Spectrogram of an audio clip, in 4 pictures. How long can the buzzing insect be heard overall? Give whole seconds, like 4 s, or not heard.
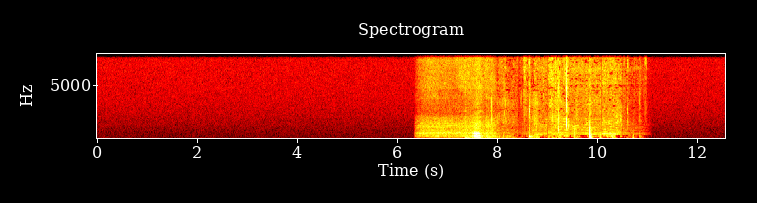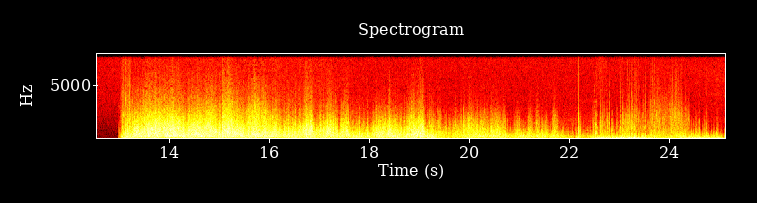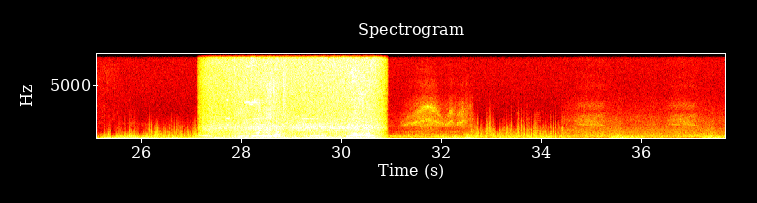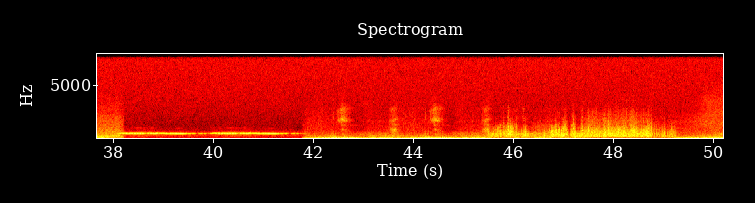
8 s.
